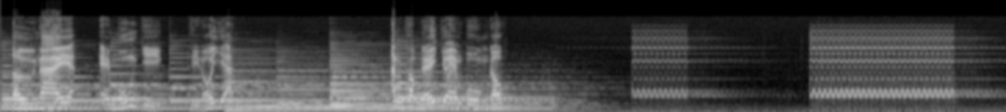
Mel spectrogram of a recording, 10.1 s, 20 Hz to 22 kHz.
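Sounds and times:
electronic telephone ringer warbling: 6.3 - 10.0.

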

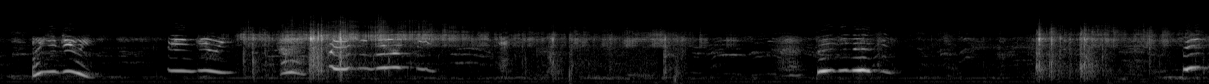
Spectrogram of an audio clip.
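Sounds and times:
baby jumper clicks: 2.4 - 7.4.

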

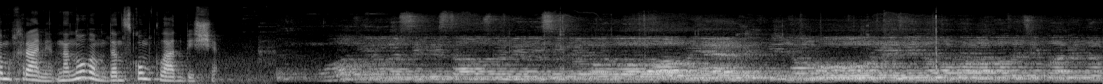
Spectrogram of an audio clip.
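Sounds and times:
choir singing a cappella chant: 2.8 - 11.0.

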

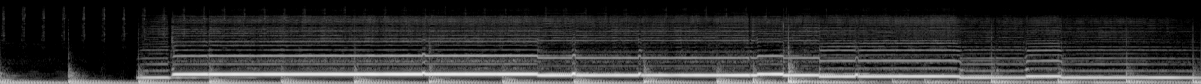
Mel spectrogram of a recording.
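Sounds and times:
slow drum beat: 0.0 - 12.0
flute holding long note: 1.4 - 12.0.

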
